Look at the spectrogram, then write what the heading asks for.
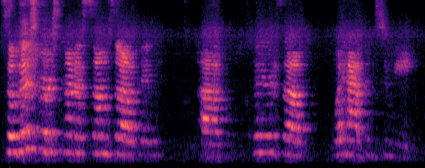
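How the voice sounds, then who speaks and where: Woman, high bright voice, loud, nervous ums, roomy hall, distant mic. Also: normal speed. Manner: nervous, chatty, many ums. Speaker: guest speaker giving a testimony. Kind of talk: personal testimony to a youth group. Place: dim church youth room with an audience. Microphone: handheld mic, far camera.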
